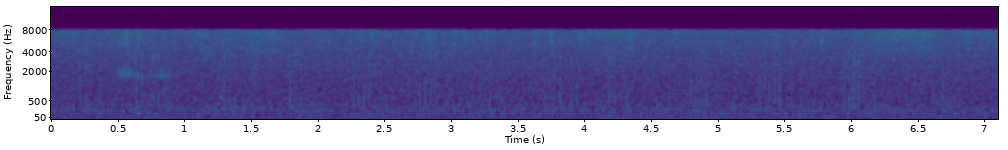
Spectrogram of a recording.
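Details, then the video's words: Rescued orphan kitten, his mother dead soon after his birth, purring while feeding contentedly from a bottle; a steady low rumbling purr runs throughout under a faint broadband hiss. "Kitten Loving his Bottle"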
